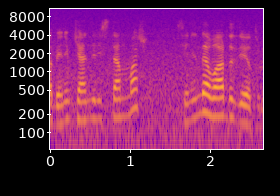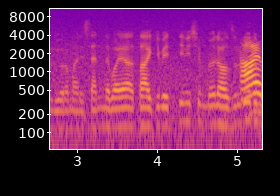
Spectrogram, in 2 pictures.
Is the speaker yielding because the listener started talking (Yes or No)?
Yes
